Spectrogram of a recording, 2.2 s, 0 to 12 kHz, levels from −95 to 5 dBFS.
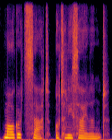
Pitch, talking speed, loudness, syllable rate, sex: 220 Hz, 105 wpm, -19 LUFS, 4.4 syllables/s, female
